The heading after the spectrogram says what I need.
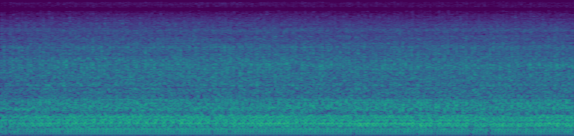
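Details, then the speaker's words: Busy, uneven idle with a loose clatter; spraying near the carburetor base changes it, vacuum leak suspected from a loose or worn carburetor base plate, mounting bolts to be tightened. "because it's getting that extra fuel instead of air I guarantee you it's got a vacuum leak somewhere so we're going to see if we can find it it's possible this carbs just worn out and sucking air around the base plate or something we'll see"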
